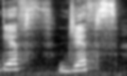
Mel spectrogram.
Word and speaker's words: GIF: And you ghouls know that I love me my little skeleton gifs. Pardon my mispronunciation, it's GIF. Like the peanut butter.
